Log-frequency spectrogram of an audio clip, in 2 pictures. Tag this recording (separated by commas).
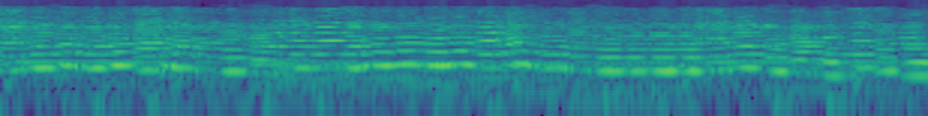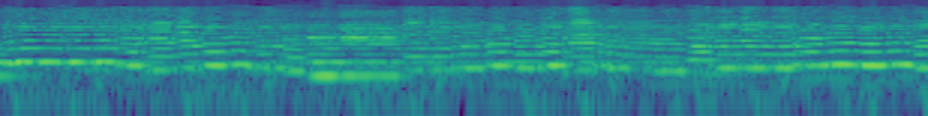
String section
